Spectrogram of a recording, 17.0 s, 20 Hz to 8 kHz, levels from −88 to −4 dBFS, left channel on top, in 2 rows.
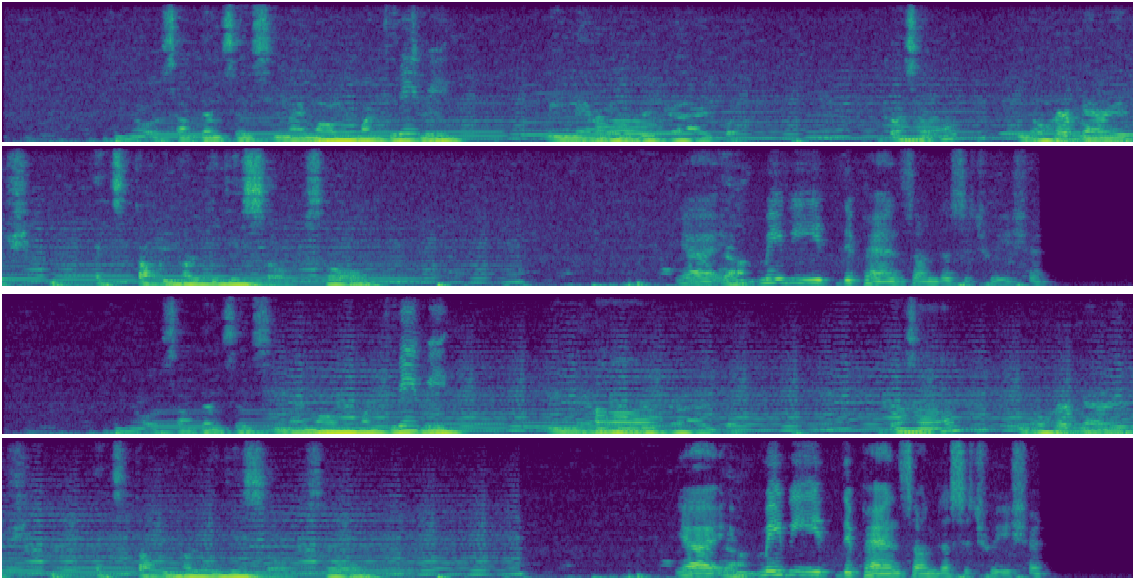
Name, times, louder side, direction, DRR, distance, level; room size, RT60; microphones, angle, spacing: voice 1, 0.8-3.4 4.1-5.5 6.7-7.0 7.6-11.3 13.9-14.1, equal, 30° left, 0.5 m, -25 dB
sound 1, 0.9-6.3 6.8-11.7, left 3 dB, 80° left, 0.9 m, -45 dB
sound 2, 1.9-12.4, right 4 dB, 90° right, 1.0 m, -43 dB
voice 2, 3.0-3.3 4.4-5.0 6.7-7.2 13.5-16.3, right 4 dB, 55° right, 0.7 m, -31 dB
3.3 x 2.1 x 3.6 m
head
